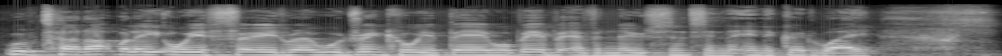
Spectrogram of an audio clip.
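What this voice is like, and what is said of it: English accent. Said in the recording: “the English accent can get you quite far, especially in America. The minute they find out you're from England”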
